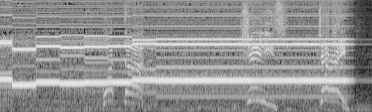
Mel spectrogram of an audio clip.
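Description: A phone abruptly blares a psychedelic rock tune, loud warbling electronic tones stepping through a melody with swooping, siren-like glides, playing for about seven seconds before cutting off.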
